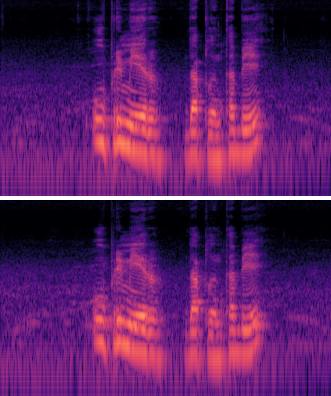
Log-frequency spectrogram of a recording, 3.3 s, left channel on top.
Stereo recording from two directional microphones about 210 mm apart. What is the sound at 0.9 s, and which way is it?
Speech, 35° left (ahead or behind).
